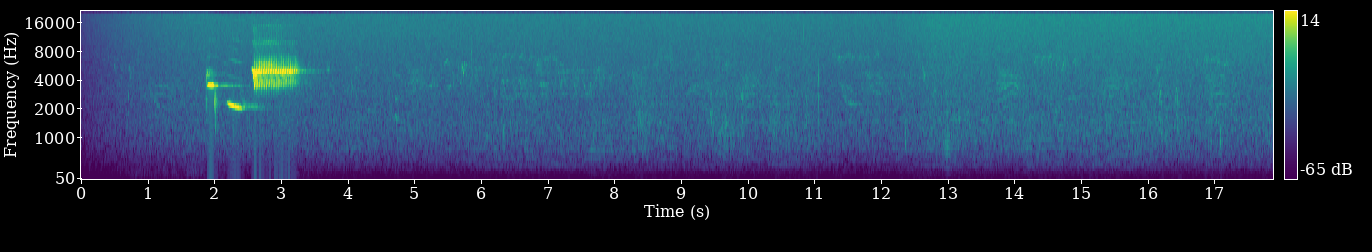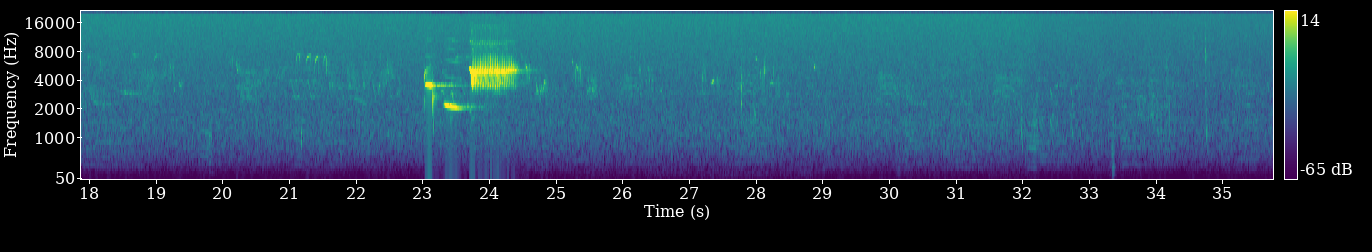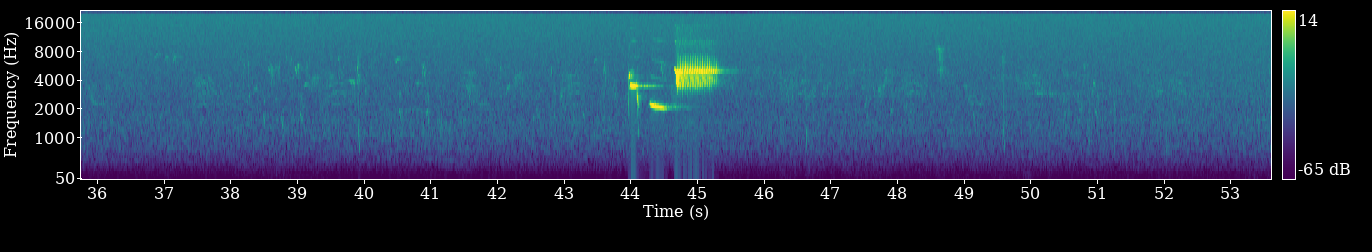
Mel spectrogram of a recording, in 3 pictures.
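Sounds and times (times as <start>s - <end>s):
Eastern Towhee Pipilo erythrophthalmus calling: 1.9s - 3.4s, 23.0s - 24.6s, 44.0s - 45.4s.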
